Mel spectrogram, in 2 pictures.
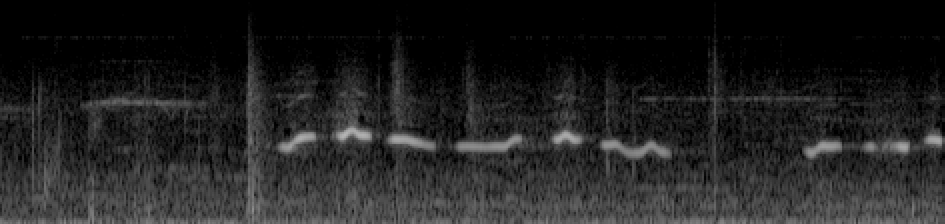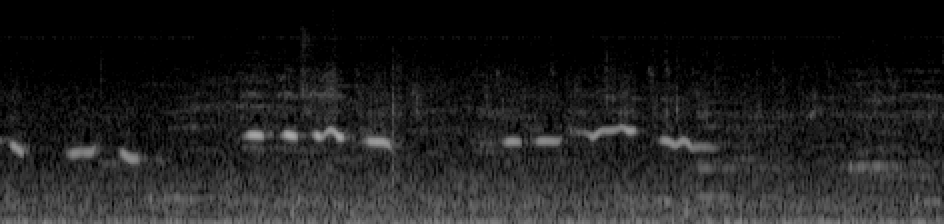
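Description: A person whistling a wavering tune in several short phrases, starting about two seconds in, just after a sharp click.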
